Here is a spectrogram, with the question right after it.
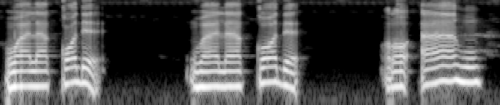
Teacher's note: Walaqad, ini 1 harokat. Walaqo, kemudian huruf da dibaca pantul ya, karena berharokat sukun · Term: huruf pantul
